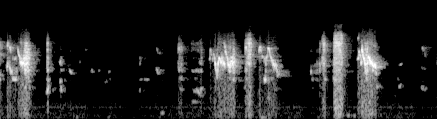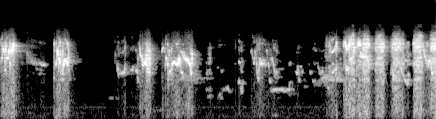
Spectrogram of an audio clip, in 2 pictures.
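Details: Happy pet budgerigar chattering in a varied warble, mixing scratchy buzzes, short clicks and squeaky notes in irregular bursts, ending in a dense, louder rush of harsh chirps.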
